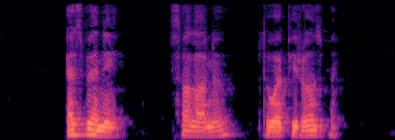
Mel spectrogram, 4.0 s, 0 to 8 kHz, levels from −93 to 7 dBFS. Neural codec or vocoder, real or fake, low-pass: none; real; 7.2 kHz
